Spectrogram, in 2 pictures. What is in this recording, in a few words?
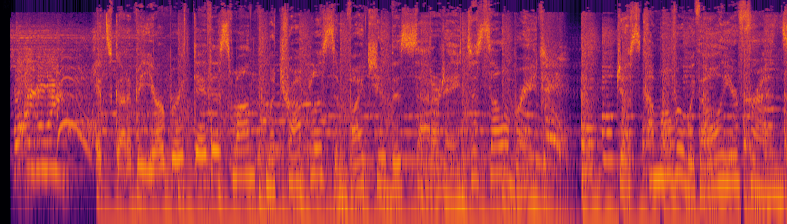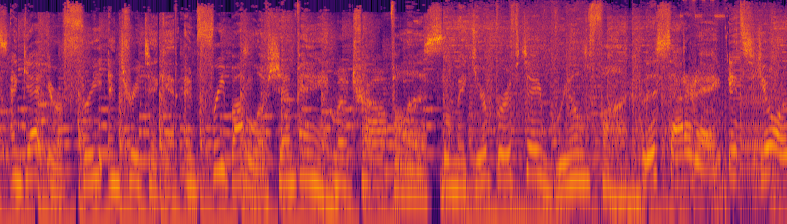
birthday party commercial; metropolis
